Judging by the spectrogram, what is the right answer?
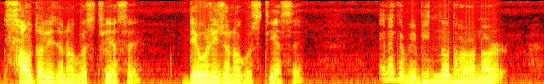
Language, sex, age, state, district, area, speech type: Assamese, male, 45-60, Assam, Goalpara, urban, spontaneous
